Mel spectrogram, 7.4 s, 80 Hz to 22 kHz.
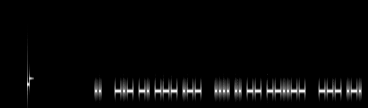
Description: Morse code, heard as a keyed tone, about 30 wpm, 700 Hz. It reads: I KNOW HIM, OR
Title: Sentences from Top 1000 Words - Review Part 4 - 30wpm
